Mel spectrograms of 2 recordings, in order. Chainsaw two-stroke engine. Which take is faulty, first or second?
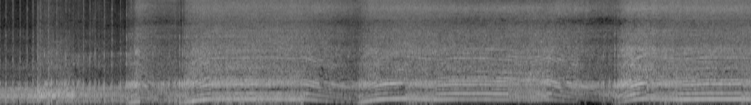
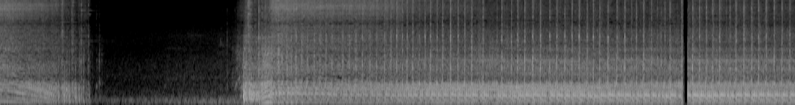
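second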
